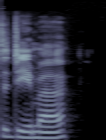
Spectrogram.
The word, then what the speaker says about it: edema: Everybody who has a tendency towards edema, I'm pronouncing that right. – Yes, yeah. You are.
